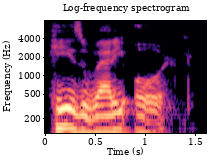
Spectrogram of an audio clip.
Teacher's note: इसी तरह का एक हो रहा है जो फॉलिंग में है, ही इज़ वेरी ओल्ड, ही पे स्ट्रेस है और उसके बाद ही इज़ वेरी ओल्ड, तो ये भी एक फॉलिंग टोन को ज़ाहिर करता है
